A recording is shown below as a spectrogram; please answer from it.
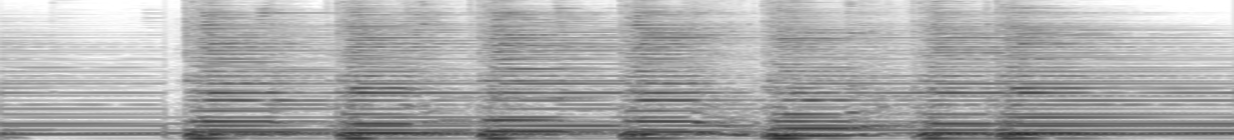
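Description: Steel-string acoustic guitar in open DGCGCD tuning playing a phrase of moving chord shapes: a ringing chord fades, then from about a second in a new chord is struck about every three quarters of a second, each left to ring into the next.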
